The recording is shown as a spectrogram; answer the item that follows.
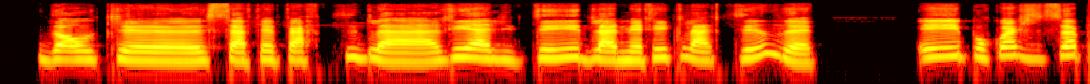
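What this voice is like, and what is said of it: Québécois French accent. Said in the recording (French): “je pense que ça s'entend... Je viens de Montréal au Québec... j'ai mon accent qui est différent de celui de ... la traduction québécois-suisse”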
